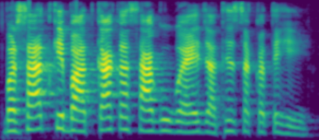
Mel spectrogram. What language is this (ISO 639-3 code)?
hne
